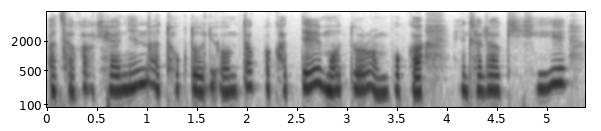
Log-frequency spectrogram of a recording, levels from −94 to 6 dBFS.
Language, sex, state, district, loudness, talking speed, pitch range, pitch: Mizo, female, Mizoram, Aizawl, -20 LUFS, 190 wpm, 195-225 Hz, 205 Hz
